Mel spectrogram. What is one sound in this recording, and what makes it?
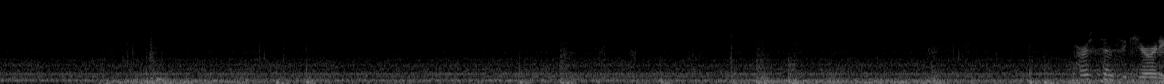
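Footsteps thud on a hard metal floor.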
